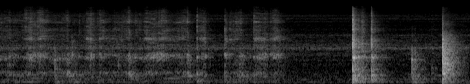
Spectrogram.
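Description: A metal spoon stirring thickening orange sauce in a stainless steel saucepan, a soft uneven scraping. Near the end come two sharp metal clacks as the spoon is taken out and put down.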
